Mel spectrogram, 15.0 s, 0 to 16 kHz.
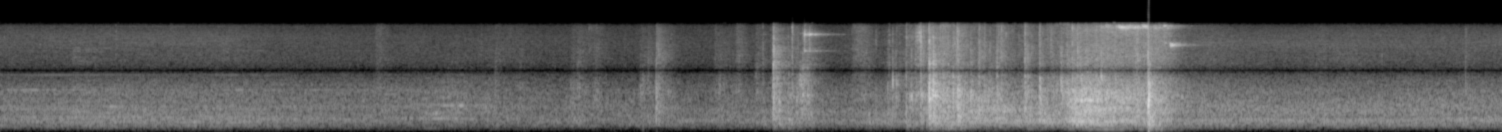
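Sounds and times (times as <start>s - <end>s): sliding door rattling and scraping: 8.8s - 12.0s
door track squeaks: 9.1s - 12.0s.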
